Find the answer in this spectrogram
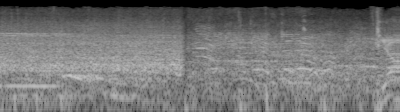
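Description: Arena crowd cheering a made three-pointer; about two seconds in the sound cuts sharply to quieter game noise from the court, with a basketball bouncing and short squeaks.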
